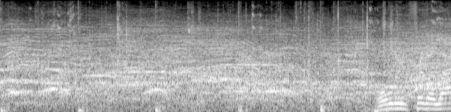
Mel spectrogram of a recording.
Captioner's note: crowd cheers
